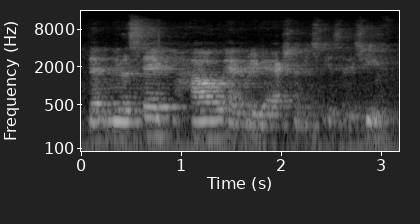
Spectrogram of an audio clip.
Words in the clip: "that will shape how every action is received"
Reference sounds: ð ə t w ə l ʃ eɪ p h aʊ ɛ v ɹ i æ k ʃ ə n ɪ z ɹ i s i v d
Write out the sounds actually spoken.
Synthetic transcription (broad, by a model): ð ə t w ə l s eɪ h aʊ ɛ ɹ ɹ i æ k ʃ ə n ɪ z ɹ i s i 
